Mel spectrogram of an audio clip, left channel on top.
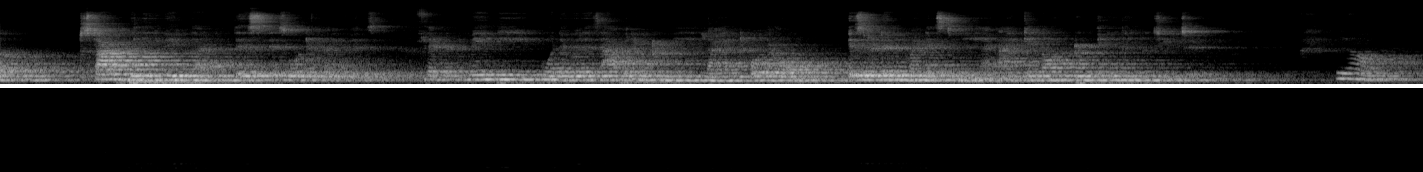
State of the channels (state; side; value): silent; right; 56 dB below the other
